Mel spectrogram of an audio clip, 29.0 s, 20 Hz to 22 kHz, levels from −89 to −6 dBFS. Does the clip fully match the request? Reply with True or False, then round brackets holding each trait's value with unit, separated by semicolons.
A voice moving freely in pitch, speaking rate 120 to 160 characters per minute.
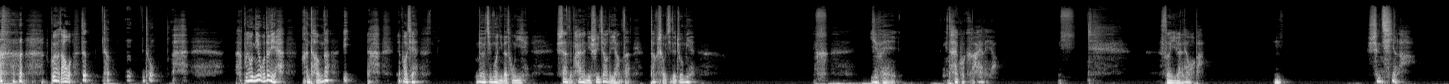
False (1.6 semitones; 135 characters per minute)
